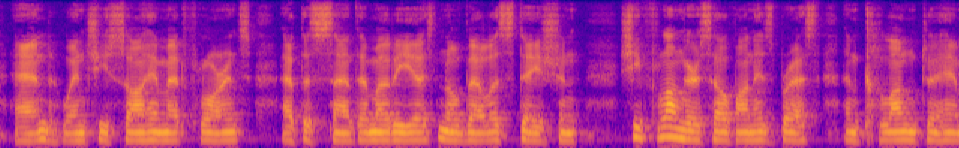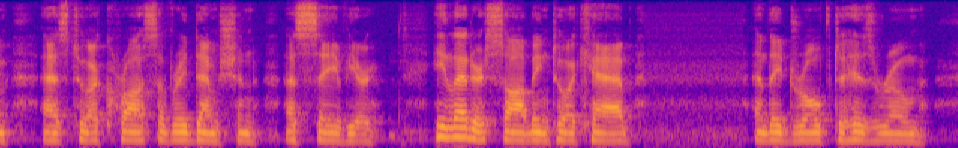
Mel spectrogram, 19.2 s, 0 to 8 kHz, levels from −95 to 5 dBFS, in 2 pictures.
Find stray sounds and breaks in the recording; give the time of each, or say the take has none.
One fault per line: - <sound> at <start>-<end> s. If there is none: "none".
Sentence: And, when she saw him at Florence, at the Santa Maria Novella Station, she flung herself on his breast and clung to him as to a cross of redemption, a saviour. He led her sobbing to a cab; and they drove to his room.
none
